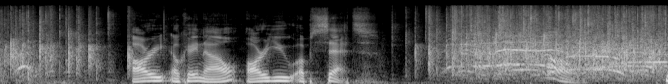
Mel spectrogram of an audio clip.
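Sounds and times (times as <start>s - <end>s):
audience clapping, fewer people, stronger claps: 0.0s - 1.8s, 3.9s - 6.6s
speech: 1.3s - 3.8s, 5.6s - 5.8s.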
